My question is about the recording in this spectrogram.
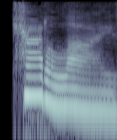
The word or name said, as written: catalyzer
